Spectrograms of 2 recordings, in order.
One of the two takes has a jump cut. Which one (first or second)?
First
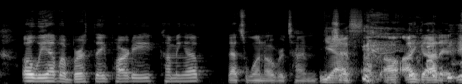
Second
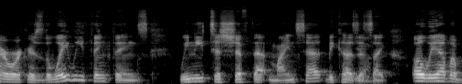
first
